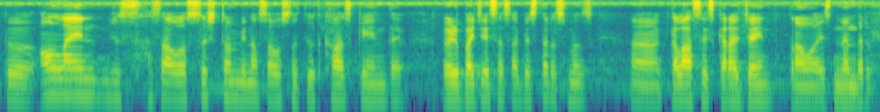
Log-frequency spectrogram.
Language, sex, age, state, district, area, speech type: Kashmiri, male, 18-30, Jammu and Kashmir, Baramulla, rural, spontaneous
